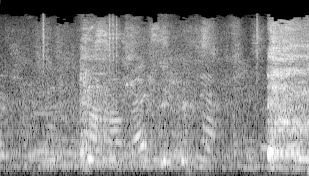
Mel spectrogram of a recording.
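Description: Indistinct chatter of several voices, no clear words.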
